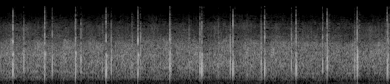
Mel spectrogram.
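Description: An audience applauds a person being thanked by the staff of Jean Lafitte National Historical Park: a steady, dense wash of clapping with sharper individual claps standing out at a brisk, uneven rhythm, holding at an even, moderate level throughout with no voices.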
